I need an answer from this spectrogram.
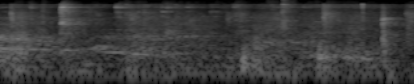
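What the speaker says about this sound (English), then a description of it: "I'm gonna walk the dog because she's moaning at me while on stream" A pet dog whimpers and moans indoors in short, soft whines, several faint cries spread over a couple of seconds against a low background hum.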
